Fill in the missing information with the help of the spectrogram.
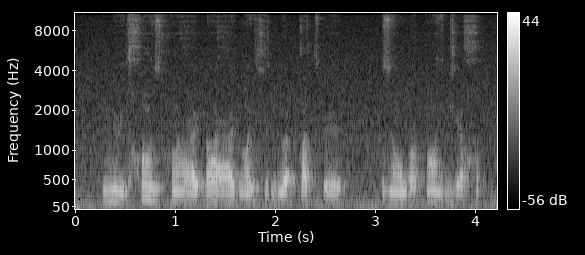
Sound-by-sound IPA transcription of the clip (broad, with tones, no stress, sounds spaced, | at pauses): n ʉ˧˩˧ lʲ χ ũ˥˧ z h õ˧ ʕ ø˧ ʔ ɽ ɔ˥˧ ʕ ø˧ ɡ ɔ̃˨˩ lʲ x ʏ˧ ɡ n ʊ˥˧ ʔ q ʊ˧ t͡sʼ ʏ˥˧ | z õ˧ w ɔ˩˧ k ɔ̃˥˧ z ɡʲ ø˧ χ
